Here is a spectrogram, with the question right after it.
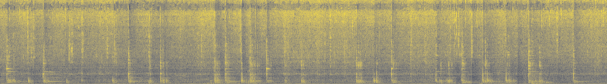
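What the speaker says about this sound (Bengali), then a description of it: "এই চুলায় আমরা মুগ ডালটা এখন বাগার দিয়ে নিব" Moong dal being tempered in a hot pan for a dish with goat meat: a steady, close sizzle runs throughout, broken by repeated scraping strokes of a spoon stirring against the pan.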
